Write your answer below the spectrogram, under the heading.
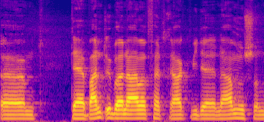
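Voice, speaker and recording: At a very slow pace, a man speaks in a medium-pitched voice. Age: 20s. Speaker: bassist and music manager. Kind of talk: casual chat. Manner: hesitant, many filler sounds.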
